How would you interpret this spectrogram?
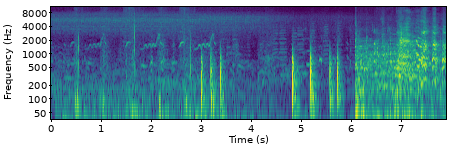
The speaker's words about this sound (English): Oh, hey, you don't have to knock. You can just come in.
